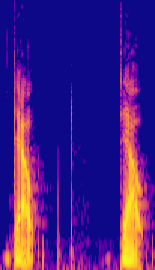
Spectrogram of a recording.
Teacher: The O is at the beginning of the next word, so we've got to connect those together. We end up pushing the D over to the ow, and we get a nice strong doubt.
